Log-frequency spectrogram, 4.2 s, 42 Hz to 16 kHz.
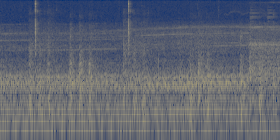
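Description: F40PHL-2 diesel locomotive engine in Train Simulator Classic on Miami commuter rail: a steady, loud low engine drone holds throughout, with faint metallic clicks and a few sharp squeaks on top. No one talks.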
